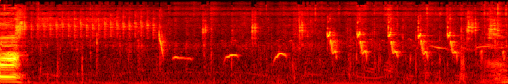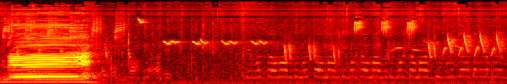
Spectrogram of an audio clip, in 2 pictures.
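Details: Cows heading together to their pen on a farm: steady bird chirps fill the first seconds, then a loud, even moo of nearly a second. Faint lowing and more bird calls follow.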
